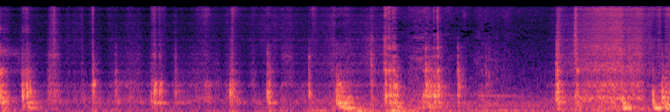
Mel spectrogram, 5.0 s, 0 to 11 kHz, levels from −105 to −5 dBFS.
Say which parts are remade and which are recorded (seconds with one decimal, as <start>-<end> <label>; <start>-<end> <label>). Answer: 0.0-2.9 remade; 2.9-4.1 recorded; 4.1-5.0 remade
